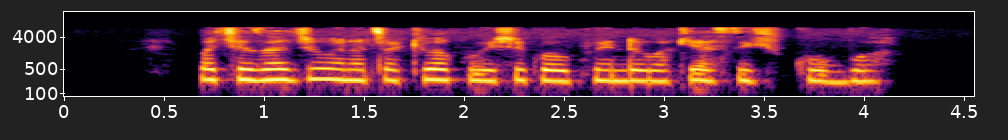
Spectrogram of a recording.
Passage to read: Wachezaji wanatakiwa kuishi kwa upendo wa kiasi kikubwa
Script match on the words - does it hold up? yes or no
yes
